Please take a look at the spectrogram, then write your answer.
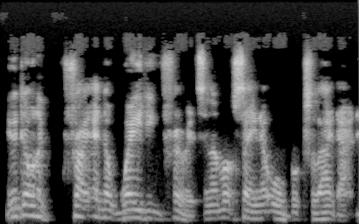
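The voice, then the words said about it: British English accent. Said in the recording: “your English accent ... it's British ... British accent”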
